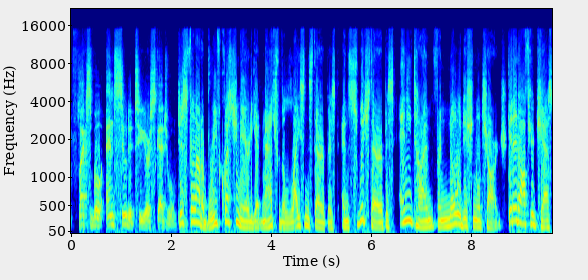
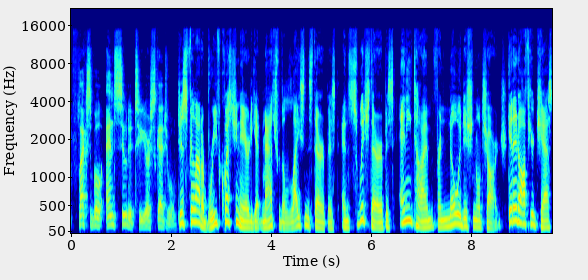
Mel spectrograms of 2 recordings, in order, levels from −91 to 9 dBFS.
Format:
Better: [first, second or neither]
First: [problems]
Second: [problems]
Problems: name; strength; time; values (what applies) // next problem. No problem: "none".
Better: second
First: distortion; heavy; 8 dB below the speech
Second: none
